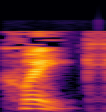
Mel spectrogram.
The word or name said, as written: quake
